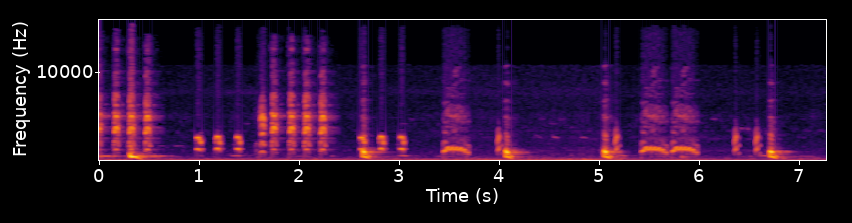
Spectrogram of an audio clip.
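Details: Rail lure calls, used to attract rails and crakes: short nasal notes in quick threes, mixed with loud, harsh squawks that drop sharply in pitch, roughly one each second.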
